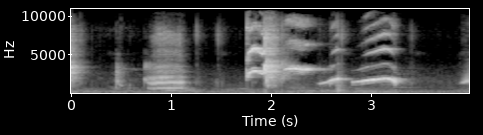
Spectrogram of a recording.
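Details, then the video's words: Green ringneck parrot kept as a pet, talking: a few rough spoken syllables, then a loud buzzy note and a drawn-out rising whistle indoors. "Masha Allah boline wala tota😍 check karen kitne words bol Raha he full Talking of my parrot"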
